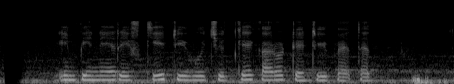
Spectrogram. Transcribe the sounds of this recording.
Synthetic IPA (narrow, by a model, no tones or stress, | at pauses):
ʔimpineɾifkid̪̥i̤wud̥ʒ̥ṳd̪̚kekaɾod̪̥a̤d̪̥i̤b̥ɛt̪ɛt̪̚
